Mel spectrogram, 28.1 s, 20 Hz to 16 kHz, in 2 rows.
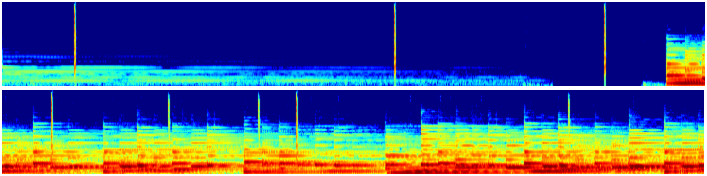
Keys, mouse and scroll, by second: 1.5 click, 4.1 F4, 6.4 ctrl+v, 8.0-10.2 drag, 10.2 right click, 10.2 typing, 12.0 click, 14.2-15.1 typing, 15.1 click, 17.4-24.1 drag, 24.1 scroll up 1, 25.3-28.1 drag.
